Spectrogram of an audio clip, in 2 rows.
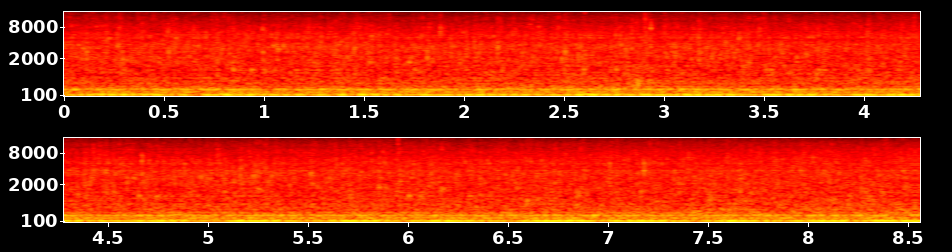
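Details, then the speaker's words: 1989 Maytag A482 vs 1978 A408S top-load washers, small loads: steady low pump hum with rushing water, no rattle or straining, machine quiet; normal drain pump operation. "how quiet that is sit for a minute before it too starts to drain should be any second now there we go"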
